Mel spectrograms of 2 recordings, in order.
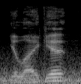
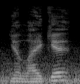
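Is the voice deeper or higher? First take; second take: deeper; higher. First: It is said in a deeper voice. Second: It is said in a higher voice. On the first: The speaker calls it wrong. "The deeper voice was for the fungus man" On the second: The speaker calls it right. "I was doing the voice a little bit of a higher octave"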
